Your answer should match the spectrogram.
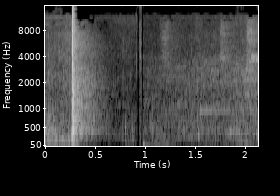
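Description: A phone set down on a wooden coffee table makes a sharp knock about a third of a second in. Near the end, an iPhone's incoming-call ringtone starts faintly.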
